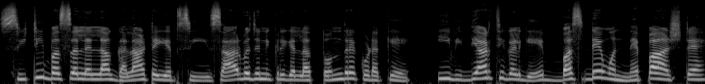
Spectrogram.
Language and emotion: Kannada, disgusted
